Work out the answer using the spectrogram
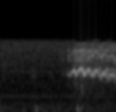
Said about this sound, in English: What's the matter? Sick horse? No, the horse is fine.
